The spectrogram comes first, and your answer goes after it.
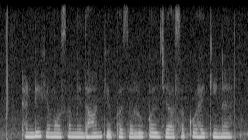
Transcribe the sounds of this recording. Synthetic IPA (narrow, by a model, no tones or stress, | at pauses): ʈʰɐ̃ɳɖikemɔːsəmːẽd̪ʱaːnkefʰɐsəlːuːpəɾd͡ʒaːsəkoɦɛkinɐ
